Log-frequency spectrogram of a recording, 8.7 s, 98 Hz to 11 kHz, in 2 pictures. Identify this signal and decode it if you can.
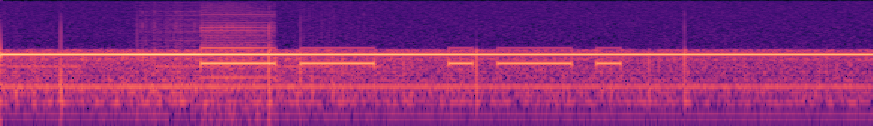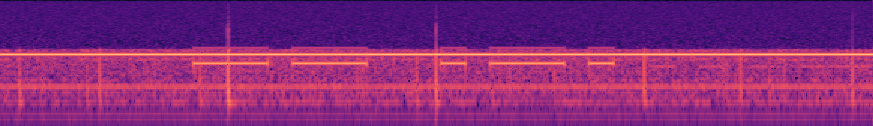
Morse code, heard as a keyed tone, about 10 wpm, 1020 Hz, with noise. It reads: MR MR
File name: ndb zvok / MR-334khz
